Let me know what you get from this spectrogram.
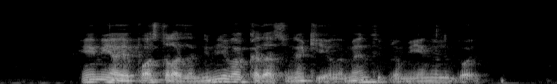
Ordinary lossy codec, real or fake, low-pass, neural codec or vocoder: AAC, 32 kbps; real; 7.2 kHz; none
